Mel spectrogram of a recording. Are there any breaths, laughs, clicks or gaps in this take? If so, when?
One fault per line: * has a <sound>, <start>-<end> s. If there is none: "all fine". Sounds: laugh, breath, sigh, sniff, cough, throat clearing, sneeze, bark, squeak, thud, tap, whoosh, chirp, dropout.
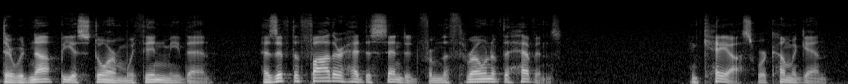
all fine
